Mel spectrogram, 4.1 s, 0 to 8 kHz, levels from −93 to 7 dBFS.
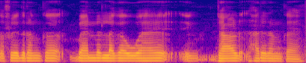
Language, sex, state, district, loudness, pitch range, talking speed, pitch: Hindi, male, Bihar, Lakhisarai, -14 LUFS, 115-125 Hz, 190 wpm, 120 Hz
